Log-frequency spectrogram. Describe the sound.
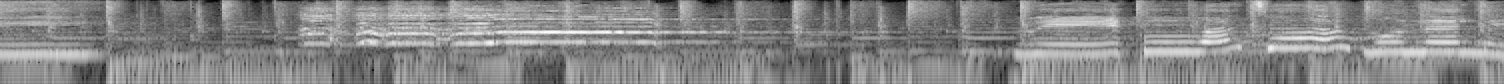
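A rooster crows over a busy music track with steady drums and instruments. Its long, sustained calls rise and then hold, and the crowing sits inside the full, loud mix instead of standing alone.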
